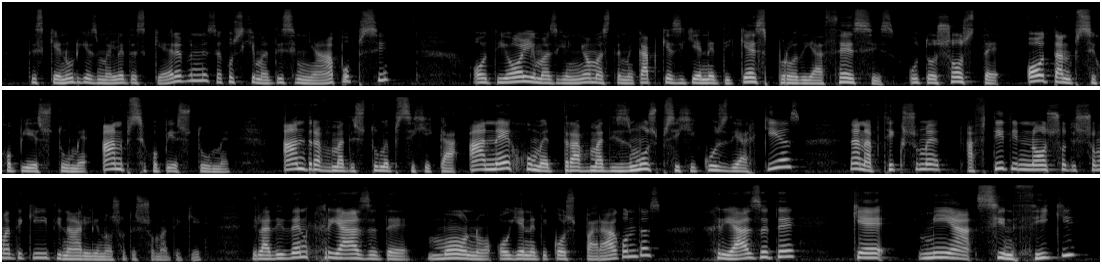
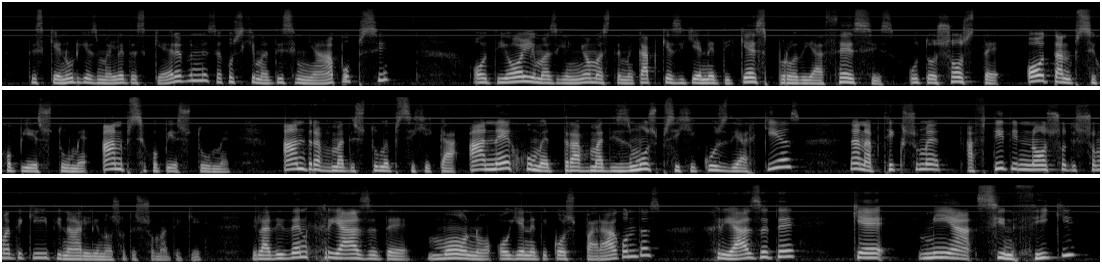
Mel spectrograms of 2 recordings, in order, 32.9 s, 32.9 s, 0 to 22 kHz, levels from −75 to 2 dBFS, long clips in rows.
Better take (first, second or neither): first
